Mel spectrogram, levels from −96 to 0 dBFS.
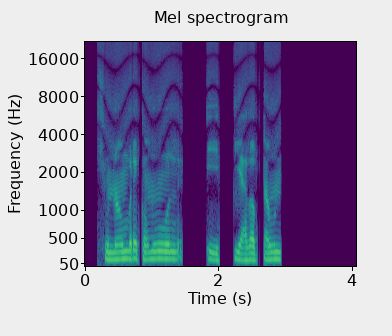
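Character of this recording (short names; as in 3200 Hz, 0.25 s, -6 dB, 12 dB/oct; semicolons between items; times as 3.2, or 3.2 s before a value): tremolo saw down 9.2 Hz, depth 35%; a quantiser's noise floor 8-bit, dither none; phasing stages 8, 1.7 Hz, lowest notch 670–1500 Hz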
